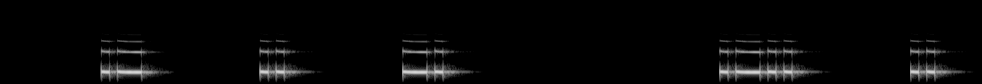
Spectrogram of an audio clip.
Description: Morse code (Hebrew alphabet), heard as a keyed tone, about 15 wpm, spaced as for 6 wpm, 570 Hz, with room echo. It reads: אין לי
